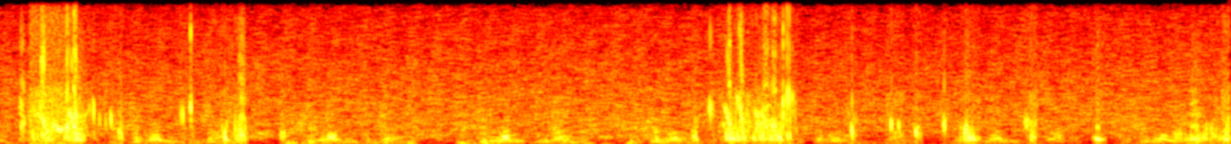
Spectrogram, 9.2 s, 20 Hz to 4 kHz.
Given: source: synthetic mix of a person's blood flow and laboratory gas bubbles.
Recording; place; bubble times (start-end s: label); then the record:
Doppler ultrasound of blood flow; precordium
0.16-0.96 s: bubbles
1.35-1.49 s: bubbles
1.66-1.88 s: bubbles
2.11-2.17 s: bubbles
5.21-5.28 s: bubbles
5.32-6.00 s: bubbles
6.37-6.45 s: bubbles
6.67-6.80 s: bubbles
6.85-6.94 s: bubbles
7.07-7.14 s: bubbles
7.22-7.37 s: bubbles
7.70-7.81 s: bubbles
8.21-8.31 s: bubbles
8.81-9.24 s: bubbles
From the record:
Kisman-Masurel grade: 233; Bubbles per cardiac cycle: several, 3 to 8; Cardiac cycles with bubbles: 50 to 99%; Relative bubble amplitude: loud (0.450 to 0.775); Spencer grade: 3 (all of the cardiac periods contain showers or single bubble signals, but not dominating or overriding the cardiac motion signals); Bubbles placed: only in the low amplitude regions of the cardiac cycle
